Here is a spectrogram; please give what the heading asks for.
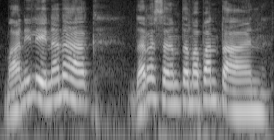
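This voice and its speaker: A man's voice: high-pitched, expressive, moderate pace, fairly bright tone. A man acting a doting, playful father in an Ilocano radio drama, with a teasing, affectionate delivery. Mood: cheerful coaxing.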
